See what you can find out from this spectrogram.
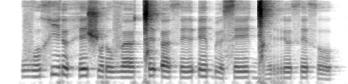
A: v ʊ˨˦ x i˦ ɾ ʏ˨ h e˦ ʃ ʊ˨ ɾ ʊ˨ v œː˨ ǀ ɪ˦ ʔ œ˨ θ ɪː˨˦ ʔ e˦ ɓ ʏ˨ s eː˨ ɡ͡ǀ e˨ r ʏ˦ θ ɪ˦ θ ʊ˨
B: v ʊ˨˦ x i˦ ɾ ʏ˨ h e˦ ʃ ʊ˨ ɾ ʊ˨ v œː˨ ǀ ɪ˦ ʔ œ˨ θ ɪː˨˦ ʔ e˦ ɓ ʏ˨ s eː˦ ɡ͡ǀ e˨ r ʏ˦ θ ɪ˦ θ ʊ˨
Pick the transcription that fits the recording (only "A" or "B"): B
